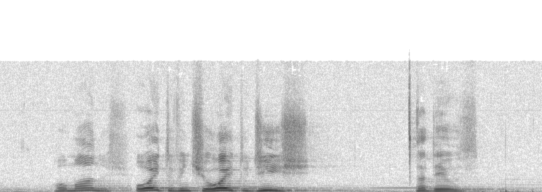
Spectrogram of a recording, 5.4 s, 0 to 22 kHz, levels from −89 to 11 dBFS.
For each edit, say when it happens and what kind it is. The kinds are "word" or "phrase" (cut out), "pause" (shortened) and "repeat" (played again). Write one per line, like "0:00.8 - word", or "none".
0:01.3 - pause
0:04.2 - word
